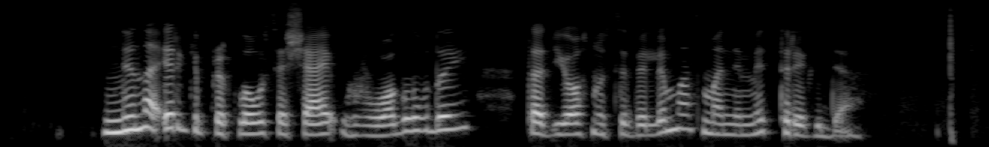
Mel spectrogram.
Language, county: Lithuanian, Šiauliai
